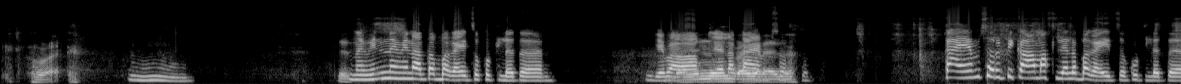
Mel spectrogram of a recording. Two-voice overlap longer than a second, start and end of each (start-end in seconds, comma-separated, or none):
6.6-7.9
